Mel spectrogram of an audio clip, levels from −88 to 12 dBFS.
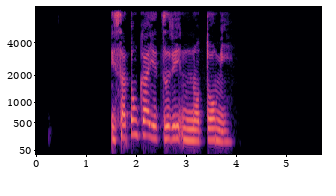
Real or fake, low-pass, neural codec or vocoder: fake; 7.2 kHz; vocoder, 44.1 kHz, 80 mel bands, Vocos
